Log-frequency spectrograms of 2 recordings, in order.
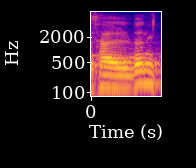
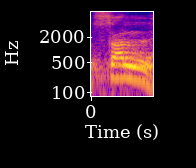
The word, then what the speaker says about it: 쌀: 영남과 호남이 갈라져서 오랜 기간 살면 경상도 분들은 쌀 해봐 그러면 살 그러는 거예요. 쌀 사러 가자 그러는 얘기를 살 사러 가자 이렇게 얘기한다. 쌀자를 발음을 잘 못해요.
